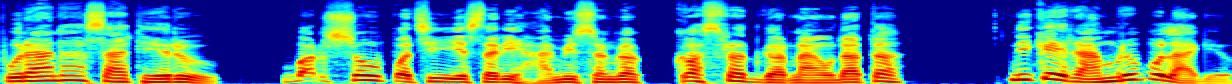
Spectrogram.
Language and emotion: Nepali, happy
